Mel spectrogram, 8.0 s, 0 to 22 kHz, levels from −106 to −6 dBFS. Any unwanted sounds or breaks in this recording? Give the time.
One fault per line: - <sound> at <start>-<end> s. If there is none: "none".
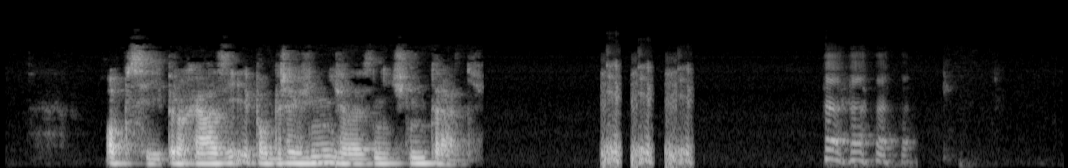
- laugh at 4.5-5.2 s
- laugh at 6.2-6.9 s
